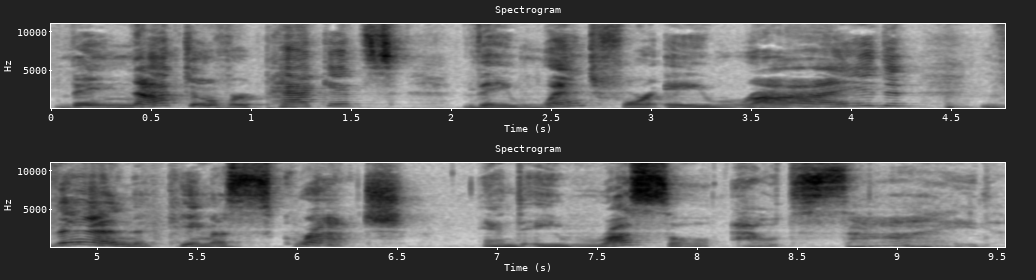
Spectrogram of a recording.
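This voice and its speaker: A woman teacher reading a picture book aloud to young children in an expressive, sing-song way, with coaxing asides and questions. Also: medium pitch, extremely slow. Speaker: primary school teacher reading aloud to pupils.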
